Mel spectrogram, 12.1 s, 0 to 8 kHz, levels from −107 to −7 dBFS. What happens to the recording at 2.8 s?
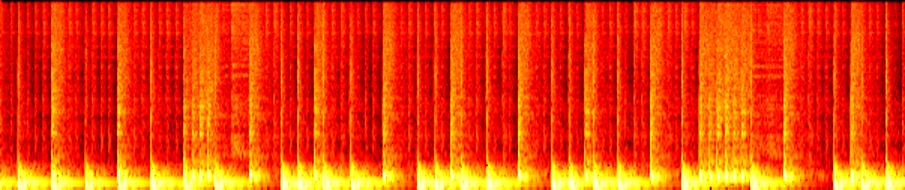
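Nothing goes wrong at 2.8 s: the music plays through intact there, carrying only the steady coding character and the lack of content above about 8 kHz that the G.722 call path gives the whole clip.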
